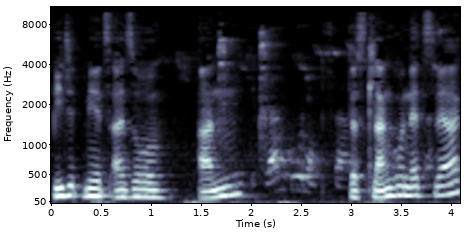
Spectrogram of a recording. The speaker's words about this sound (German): Das Ganze ist untermalt mit diversen Soundschemata. Ich habe jetzt hier mal Natur drin, Vogelgeräusche, man hört es im Hintergrund.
